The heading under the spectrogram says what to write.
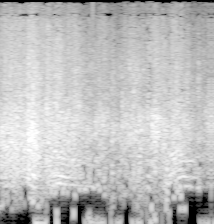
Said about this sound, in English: This is like applause.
